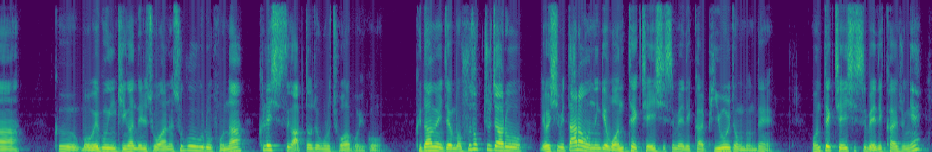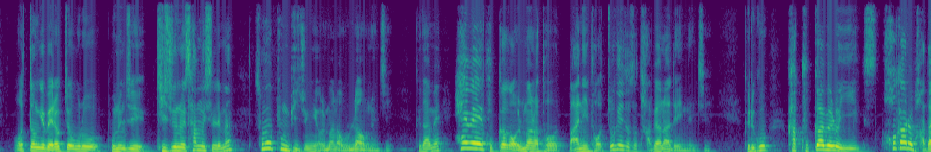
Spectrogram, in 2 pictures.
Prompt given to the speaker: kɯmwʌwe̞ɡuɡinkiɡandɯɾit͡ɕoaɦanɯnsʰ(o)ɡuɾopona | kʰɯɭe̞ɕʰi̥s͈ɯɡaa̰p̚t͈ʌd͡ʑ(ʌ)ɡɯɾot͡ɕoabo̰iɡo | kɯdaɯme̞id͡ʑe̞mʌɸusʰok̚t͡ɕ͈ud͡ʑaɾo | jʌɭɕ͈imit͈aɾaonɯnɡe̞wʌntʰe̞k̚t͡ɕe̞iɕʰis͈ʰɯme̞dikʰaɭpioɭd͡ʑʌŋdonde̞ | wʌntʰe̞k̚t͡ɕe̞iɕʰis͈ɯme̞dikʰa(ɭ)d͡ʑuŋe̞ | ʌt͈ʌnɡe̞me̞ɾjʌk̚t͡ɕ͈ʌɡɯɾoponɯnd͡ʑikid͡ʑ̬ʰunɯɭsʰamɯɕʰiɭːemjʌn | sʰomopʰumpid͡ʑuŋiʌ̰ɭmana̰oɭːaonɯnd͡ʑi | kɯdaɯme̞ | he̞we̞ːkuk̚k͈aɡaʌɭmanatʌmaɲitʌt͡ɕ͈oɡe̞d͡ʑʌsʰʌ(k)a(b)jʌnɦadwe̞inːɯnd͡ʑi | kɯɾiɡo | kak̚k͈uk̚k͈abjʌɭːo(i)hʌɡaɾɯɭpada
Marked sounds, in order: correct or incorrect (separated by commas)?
incorrect, correct, correct, incorrect, correct, correct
